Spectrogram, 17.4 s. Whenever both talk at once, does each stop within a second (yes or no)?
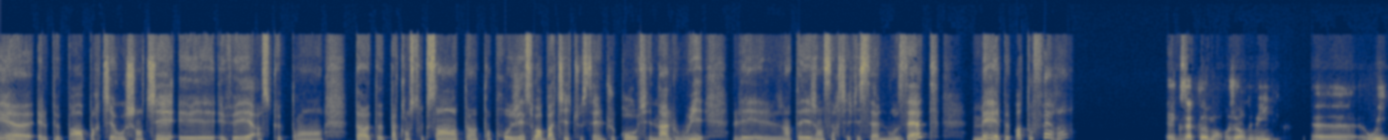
yes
